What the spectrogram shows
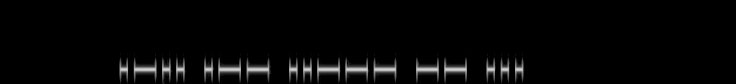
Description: Morse code, heard as a keyed tone, about 17 wpm, 700 Hz. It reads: LW2MS
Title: Code Groups - 5 Letter:Numbers - 17wpm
